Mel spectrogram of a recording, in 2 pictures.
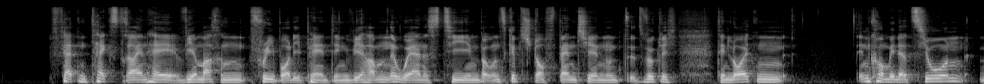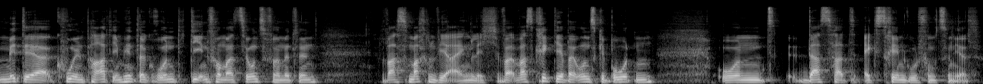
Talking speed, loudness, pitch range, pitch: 155 wpm, -20 LUFS, 105-120 Hz, 110 Hz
